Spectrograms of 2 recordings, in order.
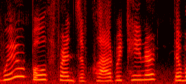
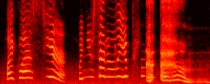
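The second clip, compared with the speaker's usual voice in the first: building, louder and higher; excited; 7 semitones higher, 6 dB louder than usual. Acted. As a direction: get louder as the story grows. Teasing about a past event.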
